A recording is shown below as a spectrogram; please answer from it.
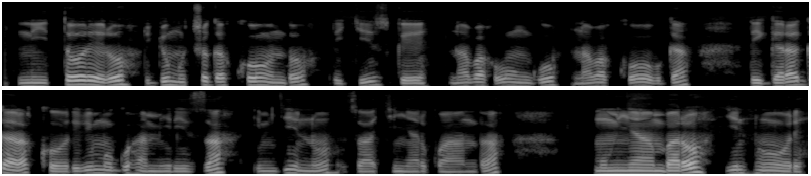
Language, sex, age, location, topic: Kinyarwanda, male, 25-35, Musanze, government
